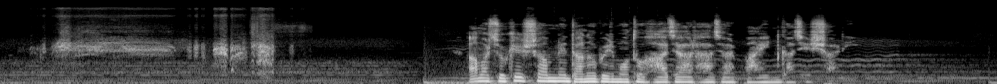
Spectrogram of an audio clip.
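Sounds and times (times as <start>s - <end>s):
strange bird calling in a pine forest: 0.0s - 3.2s
speech: 4.7s - 8.6s.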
